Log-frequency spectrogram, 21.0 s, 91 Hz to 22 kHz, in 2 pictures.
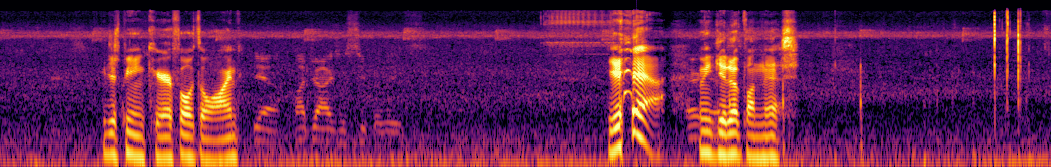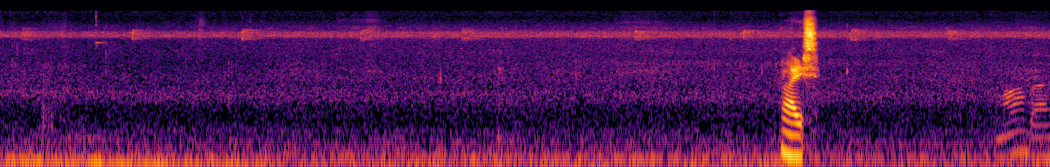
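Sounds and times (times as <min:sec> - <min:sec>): high-pitched insect buzz: 0:02.7 - 0:21.0
sharp clicks: 0:09.9 - 0:10.4.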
